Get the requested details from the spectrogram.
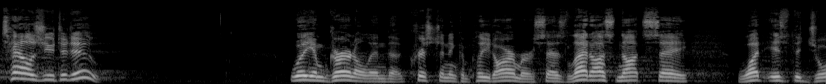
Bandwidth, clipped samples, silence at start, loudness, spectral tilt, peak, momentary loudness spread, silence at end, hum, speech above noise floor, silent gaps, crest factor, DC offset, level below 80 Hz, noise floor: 16 kHz; under 0.1%; 0 s; -27 LUFS; -3.5 dB/octave; -8 dBFS; 10 LU; 0 s; none; 44 dB; none; 20 dB; under 0.1%; -72 dBFS; -71 dBFS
